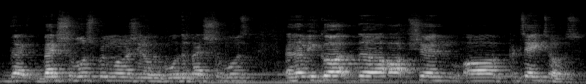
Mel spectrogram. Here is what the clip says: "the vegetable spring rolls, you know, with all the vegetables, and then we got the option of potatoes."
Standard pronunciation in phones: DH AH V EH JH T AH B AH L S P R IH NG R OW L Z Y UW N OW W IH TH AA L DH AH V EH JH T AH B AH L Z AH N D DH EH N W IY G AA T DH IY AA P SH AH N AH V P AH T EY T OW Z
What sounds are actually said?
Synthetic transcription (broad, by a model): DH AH V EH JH T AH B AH L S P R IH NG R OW Z Y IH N OW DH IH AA DH AH V EH JH T AH B AH L Z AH N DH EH N W IY G AA T DH IY AA P SH AH N AH V P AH T EY T OW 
